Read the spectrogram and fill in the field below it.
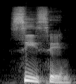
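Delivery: सी सेम said as "see-saym"; common mispronunciation. Shown as a demonstration. Teacher shows learners the common mistake, mispronounced. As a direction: say सी सेम as two long syllables, silent final e. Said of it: "गलत उच्चारण करते हैं".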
